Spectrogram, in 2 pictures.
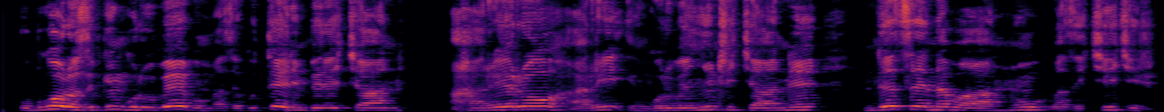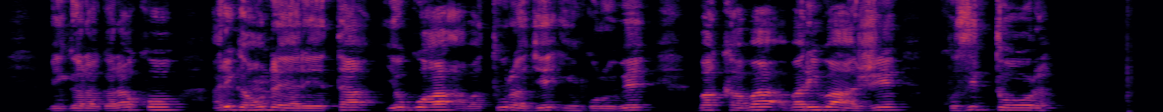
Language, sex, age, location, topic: Kinyarwanda, female, 25-35, Huye, agriculture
